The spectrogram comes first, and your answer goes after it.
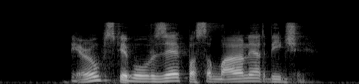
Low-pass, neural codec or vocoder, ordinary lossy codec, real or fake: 7.2 kHz; codec, 16 kHz, 0.5 kbps, X-Codec, HuBERT features, trained on balanced general audio; none; fake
